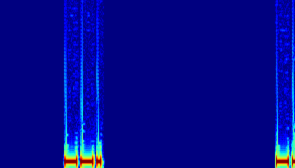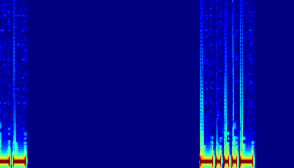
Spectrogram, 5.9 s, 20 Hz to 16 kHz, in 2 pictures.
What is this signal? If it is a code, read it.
Morse code, heard as a keyed tone, about 30 wpm, spaced as for 5 wpm, 700 Hz. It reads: GO<BT>
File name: Lesson 37e - Letter x - Three Characters 30wpm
